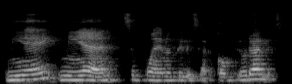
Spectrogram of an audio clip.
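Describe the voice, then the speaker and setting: A woman's voice: medium pitch, steady tone, normal speed, a little mellow. A woman teaching an English grammar class, explaining step by step and switching between Spanish and English examples. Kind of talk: online class lesson. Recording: roomy echo.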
